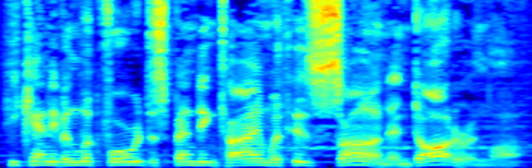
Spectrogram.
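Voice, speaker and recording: A man's voice: a little high, sing-song, soft background music. Patient, reasonable male administrator. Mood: patient, reasoning. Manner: patient, measured, placating. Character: calm, reasonable male manager of an old folks' home. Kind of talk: radio drama acting.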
